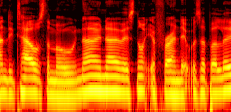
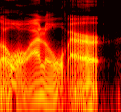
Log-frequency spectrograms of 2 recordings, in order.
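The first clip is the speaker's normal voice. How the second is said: very low, put-on, silly storybook character voice; 8 semitones lower than usual. Speaker showing they could narrate doing all the little voices: little character voice. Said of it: "who speaks like that?".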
